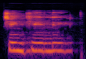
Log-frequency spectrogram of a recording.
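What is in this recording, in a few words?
"chinkili", Nigerian Pidgin, female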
